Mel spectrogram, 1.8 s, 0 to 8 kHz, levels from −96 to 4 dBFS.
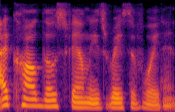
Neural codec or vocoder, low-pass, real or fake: none; 7.2 kHz; real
